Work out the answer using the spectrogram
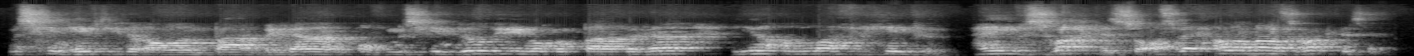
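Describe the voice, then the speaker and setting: A man preaching with strong emotion, his voice rising and dropping to a hush, with Arabic phrases woven into his talk. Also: sits high, steady tone, normal speed. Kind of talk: sermon. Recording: very echoey hall, mic far off.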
